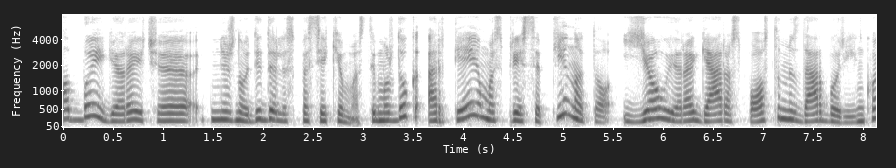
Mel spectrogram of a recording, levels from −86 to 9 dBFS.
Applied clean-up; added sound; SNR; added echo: none; none; none; none.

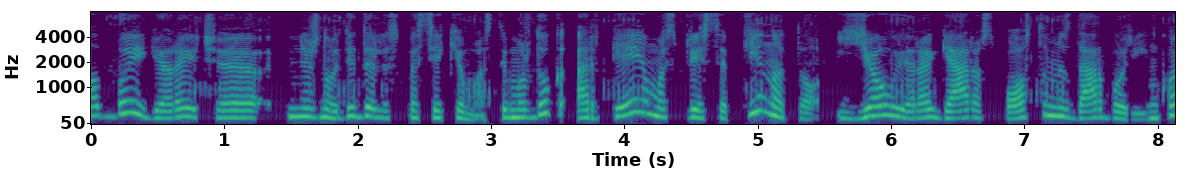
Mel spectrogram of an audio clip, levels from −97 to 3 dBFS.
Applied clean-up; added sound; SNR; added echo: classical method spectral subtraction.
